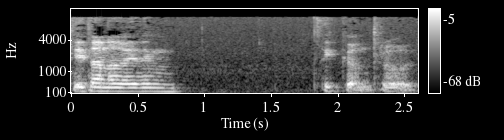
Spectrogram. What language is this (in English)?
Welsh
